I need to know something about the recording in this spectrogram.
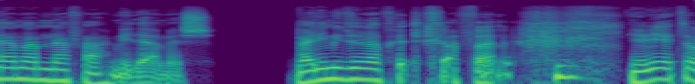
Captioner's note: laughs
